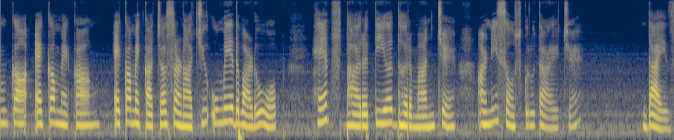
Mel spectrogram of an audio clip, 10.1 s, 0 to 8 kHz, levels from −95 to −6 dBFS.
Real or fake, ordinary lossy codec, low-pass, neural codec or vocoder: real; none; none; none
